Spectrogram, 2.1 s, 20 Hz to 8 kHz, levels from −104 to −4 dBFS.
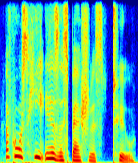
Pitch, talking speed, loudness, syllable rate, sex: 240 Hz, 205 wpm, -14 LUFS, 5.3 syllables/s, female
